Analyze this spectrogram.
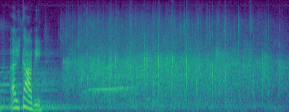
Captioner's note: audience clapping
